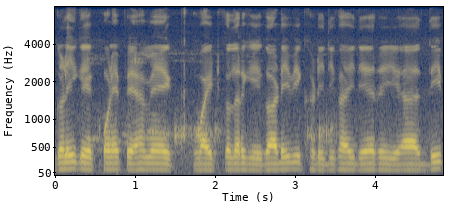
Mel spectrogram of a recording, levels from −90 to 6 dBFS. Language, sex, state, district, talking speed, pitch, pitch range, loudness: Hindi, male, Haryana, Rohtak, 220 wpm, 110 Hz, 105-110 Hz, -15 LUFS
